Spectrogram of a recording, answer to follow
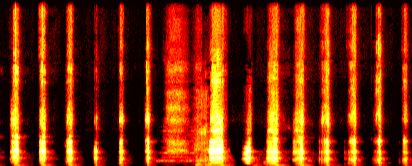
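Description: Hearty male laughter: a long run of 'ha-ha' pulses, about four a second.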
